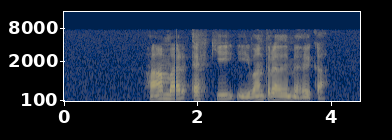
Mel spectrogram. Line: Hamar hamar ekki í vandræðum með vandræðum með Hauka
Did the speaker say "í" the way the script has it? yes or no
yes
